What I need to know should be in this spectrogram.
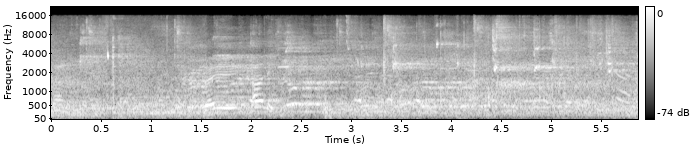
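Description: Fencers' shoes tap and squeak on a metal strip.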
